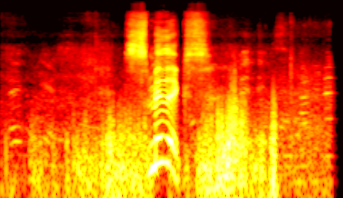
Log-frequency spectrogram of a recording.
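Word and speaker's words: Smithwick's: was going to say also it's a silent W how dare you smithx and Killian used to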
